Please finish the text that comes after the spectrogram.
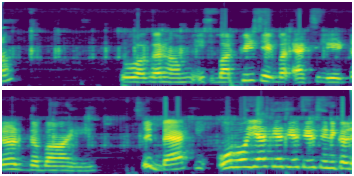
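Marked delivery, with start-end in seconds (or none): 5.7-7.0 higher, eager rapid yeses; excited. Real, not acted. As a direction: cheer the car as it breaks free. Car finally gets unstuck. (ऊँची आवाज़ में उत्साह से "yes, yes")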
